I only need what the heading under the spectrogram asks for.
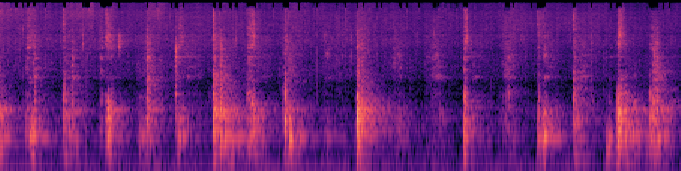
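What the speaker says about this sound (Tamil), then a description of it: "சும்மா ஒரு ஒரு நிமிஷம் வணக்கினா போதும் ஒரு முப்பது செகண்ட் வணக்கிங்கன்னா போதும் இப்படி வணக்கிட்டே இருங்க" Onions with cinnamon stick and dried chillies sautéed over low heat in a pan, with a spoon scraping and stirring in repeated strokes over a soft, steady sizzle, close and fairly clear.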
